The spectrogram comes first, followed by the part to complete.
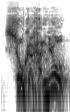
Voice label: fire doused, voice message, crew ships japanese

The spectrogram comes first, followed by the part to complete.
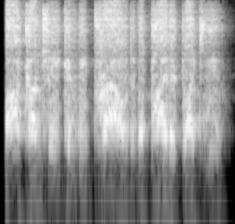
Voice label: tutorial dialogue, english; War Thunder

